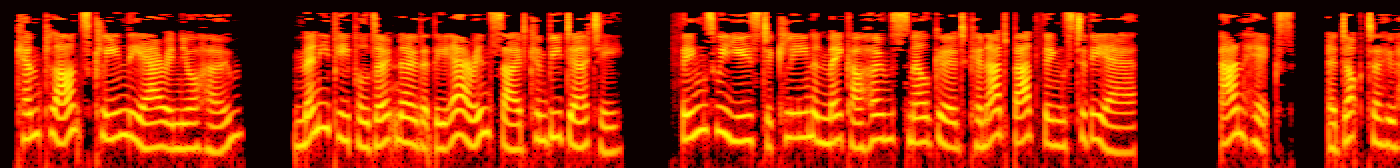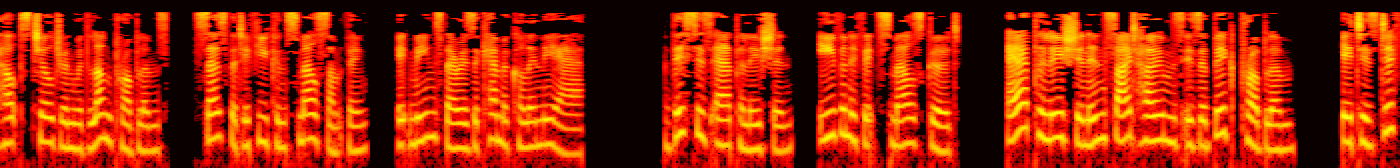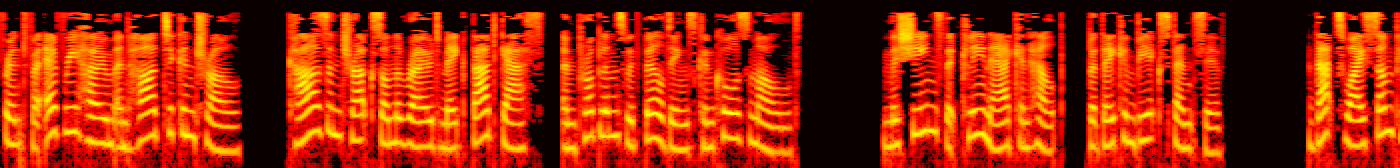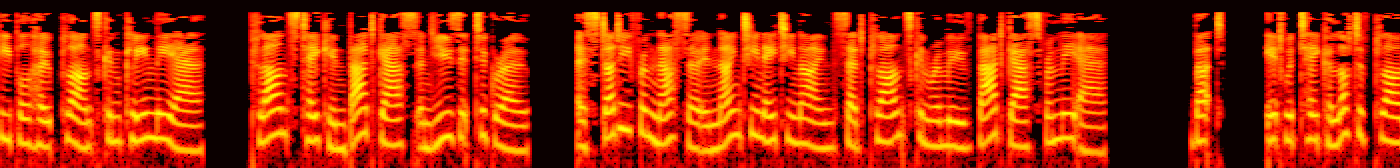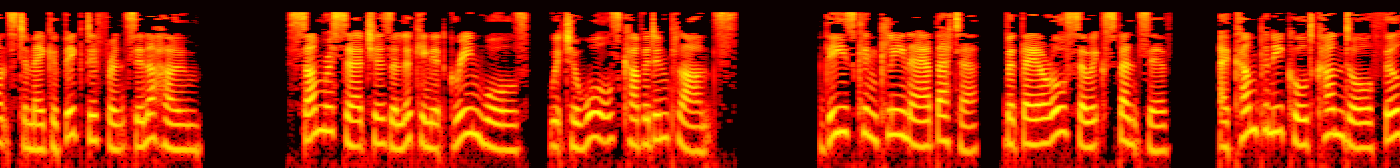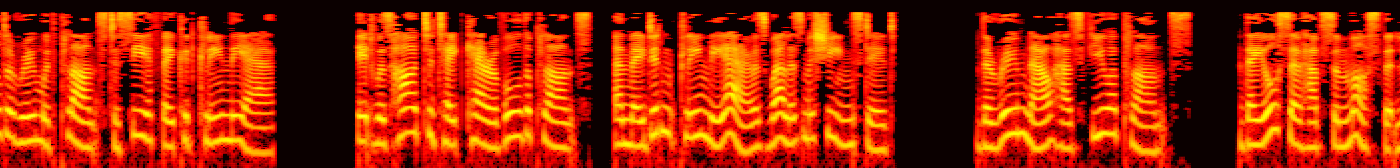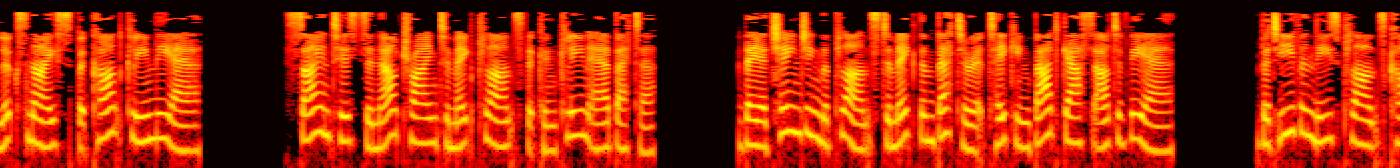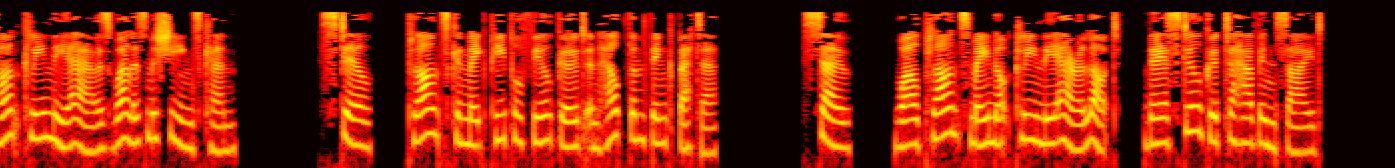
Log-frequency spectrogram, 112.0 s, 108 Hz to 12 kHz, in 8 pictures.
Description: Normal
English-Newsroom-Beginner-NORMAL-Reading-Can-Plants-Clean-Our-Home-Air.mp3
